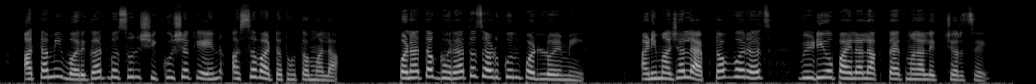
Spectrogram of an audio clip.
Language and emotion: Marathi, sad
